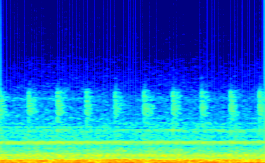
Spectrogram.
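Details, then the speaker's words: Cheap Chinese diesel heater running on the H setting after startup: quick, even ticks about four or five times a second over a steady fan hum, slowing when turned down. Normal fuel pump pulsing at the high setting. "okay so I can hear sounds like the fuel pump is going"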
